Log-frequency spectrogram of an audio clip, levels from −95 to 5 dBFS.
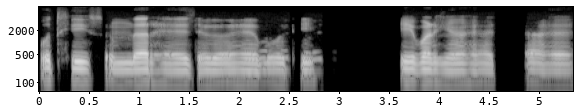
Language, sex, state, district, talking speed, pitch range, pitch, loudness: Hindi, male, Bihar, Araria, 125 wpm, 100-110 Hz, 105 Hz, -21 LUFS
